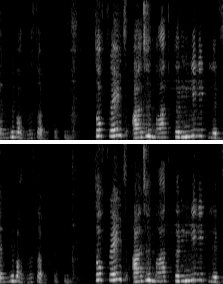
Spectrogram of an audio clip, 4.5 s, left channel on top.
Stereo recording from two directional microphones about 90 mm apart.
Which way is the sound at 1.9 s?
35° left (ahead or behind).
